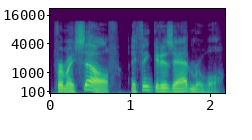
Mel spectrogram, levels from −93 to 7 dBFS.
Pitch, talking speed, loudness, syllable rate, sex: 120 Hz, 190 wpm, -17 LUFS, 5.6 syllables/s, male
